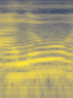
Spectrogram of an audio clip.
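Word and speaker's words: anoures: Anours avec. Ça s'écrit A-N-O-U-R-E-S. Ah, Anour, oui. Anours. S'il y a un E, faut que tu prononces le R.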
